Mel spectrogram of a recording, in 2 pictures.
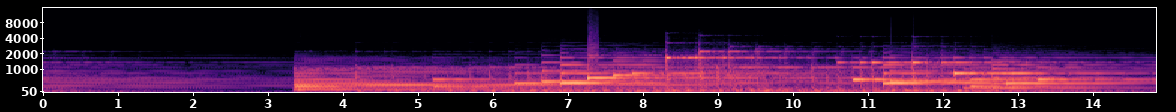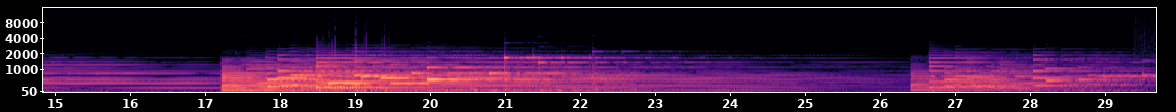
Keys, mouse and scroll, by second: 0.0 z, 0.3 middle click, 3.1 click, 3.7 right click, 4.4 ctrl+s, 5.6 right click, 6.7 right click, 8.0 click, 8.8 click, 11.5 click, 13.2 ctrl+Up, 13.2 ctrl+Down, 13.2 click, 14.3 click.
